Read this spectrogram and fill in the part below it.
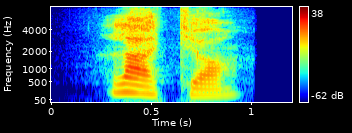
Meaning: third-person singular indicative present definite of lát
- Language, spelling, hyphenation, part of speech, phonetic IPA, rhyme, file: Hungarian, látja, lát‧ja, verb, [ˈlaːcːɒ], -cɒ, Hu-látja.ogg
